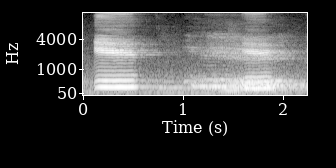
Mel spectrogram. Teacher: Now we come to the front rounded. So the lips are rounded, the tongue's at the front.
